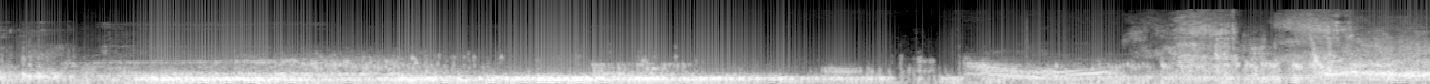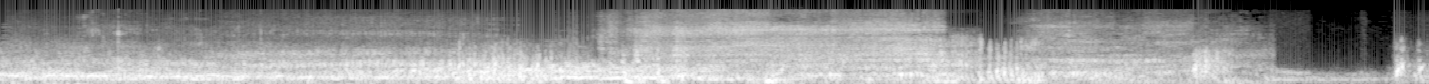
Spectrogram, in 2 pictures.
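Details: Stomach growling: long, loud, low rumbling and gurgling that rises into squeaky, bubbling tones.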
